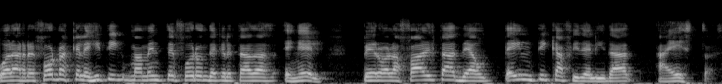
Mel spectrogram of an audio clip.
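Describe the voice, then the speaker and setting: A man talks at a fairly slow pace. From Puerto Rico. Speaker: retired army officer and intelligence analyst. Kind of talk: interview.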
